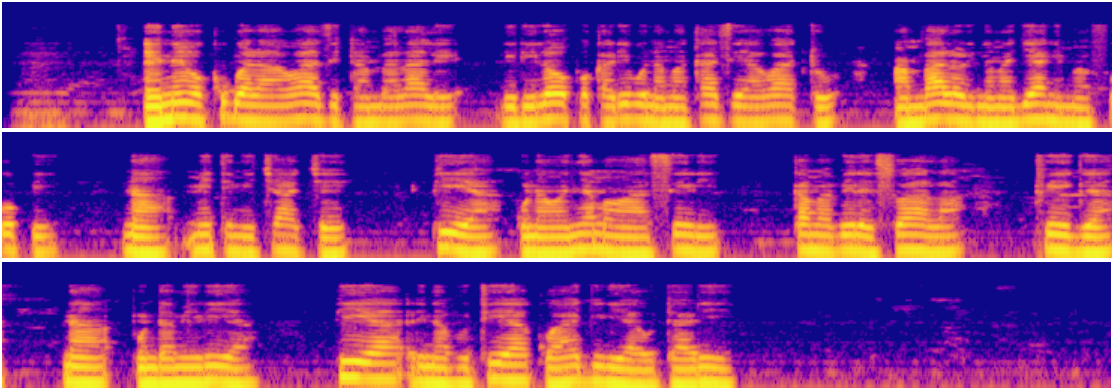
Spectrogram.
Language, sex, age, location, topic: Swahili, male, 36-49, Dar es Salaam, agriculture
